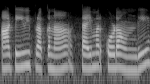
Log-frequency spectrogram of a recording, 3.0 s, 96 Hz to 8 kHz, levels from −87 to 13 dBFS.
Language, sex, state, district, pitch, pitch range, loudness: Telugu, female, Telangana, Hyderabad, 230 Hz, 225-240 Hz, -17 LUFS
